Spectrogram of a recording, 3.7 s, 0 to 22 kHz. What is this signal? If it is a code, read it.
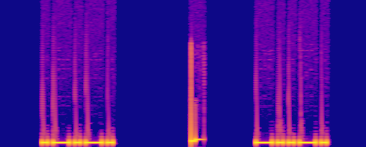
Morse code, heard as a keyed tone, about 22 wpm, 700 Hz. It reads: <AR> /
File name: practice / 22wpm / Single Punctuation-Prosign - Rapid-Fire - 22wpm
